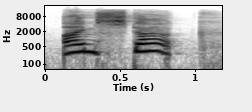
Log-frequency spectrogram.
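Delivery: high, loud, unusual little bear voice; complaining toy bear, stuck; teddy bear voice. A narrator's reading. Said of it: "yelled the teddy bear".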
